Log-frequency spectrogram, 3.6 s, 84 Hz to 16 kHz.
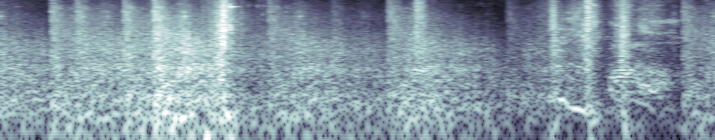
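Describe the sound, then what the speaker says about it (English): Musket volley fire in a Bannerlord Europe 1700 battle against French troops, a dense crackle of distant overlapping shots rolling on continuously with a few louder pops. "Get the musket ready and fire, damn it!"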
